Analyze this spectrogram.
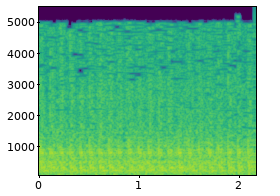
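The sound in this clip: Rapid, continuous gunfire from a heavy, compact 9mm Luger gun firing full metal jacket rounds: a loud, dense, unbroken roar of shots with no gaps and no talk.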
